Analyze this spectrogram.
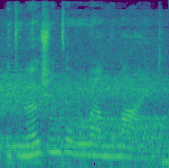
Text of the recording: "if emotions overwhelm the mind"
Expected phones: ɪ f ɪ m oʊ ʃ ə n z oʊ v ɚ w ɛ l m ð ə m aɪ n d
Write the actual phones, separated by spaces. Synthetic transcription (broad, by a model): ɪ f ɪ m oʊ ʃ ə n z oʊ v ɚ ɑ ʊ n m ð ə m aɪ n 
